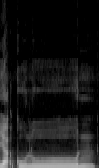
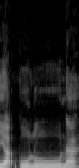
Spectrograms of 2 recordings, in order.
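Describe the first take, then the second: First: The word ends on a bare n sound. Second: The word ends with an extra vowel a. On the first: The speaker calls it right. "kalau kita berwakaf di huruf nun kita baca ya kulun" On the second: The speaker calls it wrong. "Jangan dibaca ya kuluna, jangan, salah"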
